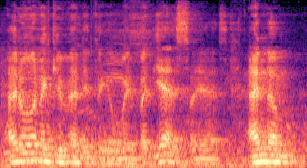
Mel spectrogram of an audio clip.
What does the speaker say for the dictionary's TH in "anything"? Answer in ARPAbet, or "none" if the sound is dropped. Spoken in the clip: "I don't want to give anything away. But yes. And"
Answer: TH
